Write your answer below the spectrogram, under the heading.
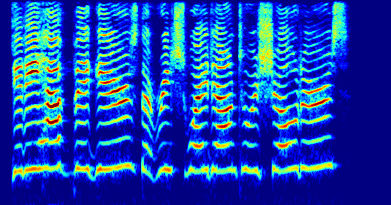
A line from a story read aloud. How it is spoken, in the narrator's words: Pippi shouted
